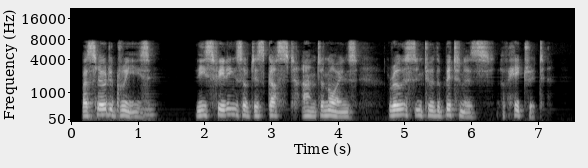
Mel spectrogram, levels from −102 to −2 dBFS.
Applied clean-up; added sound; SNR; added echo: neural mask model DeepFilterNet 3.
